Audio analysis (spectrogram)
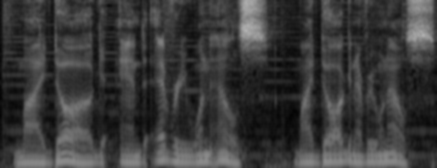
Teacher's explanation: In speaking, and is almost always pronounced as n. The n sound links two words.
